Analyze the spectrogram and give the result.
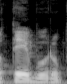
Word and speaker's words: Teburu: ufficializziamo Teburu perché appunto come ci diceva Alessandro prima eh, deriva dalla eh, diciamo dalla pronuncia alla giapponese.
